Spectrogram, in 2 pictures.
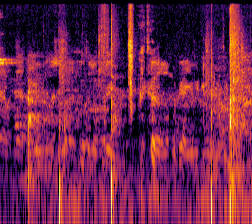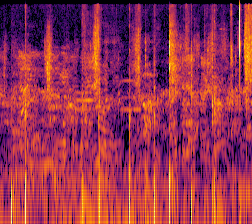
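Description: Volleyball being struck during a rally: a dozen or so sharp slaps and knocks at irregular intervals, the loudest a little before halfway, over spectators' chatter.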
